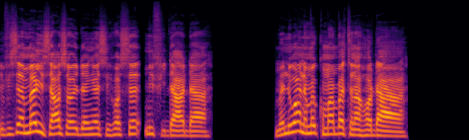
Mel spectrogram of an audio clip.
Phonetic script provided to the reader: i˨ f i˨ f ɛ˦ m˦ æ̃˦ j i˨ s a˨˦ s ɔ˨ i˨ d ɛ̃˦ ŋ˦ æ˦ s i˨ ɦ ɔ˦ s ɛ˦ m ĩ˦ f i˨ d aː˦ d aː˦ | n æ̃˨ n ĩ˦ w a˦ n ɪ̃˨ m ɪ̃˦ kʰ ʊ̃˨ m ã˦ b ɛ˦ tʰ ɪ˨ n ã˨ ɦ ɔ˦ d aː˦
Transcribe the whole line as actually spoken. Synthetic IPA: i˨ f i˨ s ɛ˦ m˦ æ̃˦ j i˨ s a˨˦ s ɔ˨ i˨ d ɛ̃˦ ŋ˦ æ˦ s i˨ ɦ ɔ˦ s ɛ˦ m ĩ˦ f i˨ d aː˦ d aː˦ | m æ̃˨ n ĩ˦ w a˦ n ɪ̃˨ m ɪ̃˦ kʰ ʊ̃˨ m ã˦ b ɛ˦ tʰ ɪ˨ n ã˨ ɦ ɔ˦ d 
